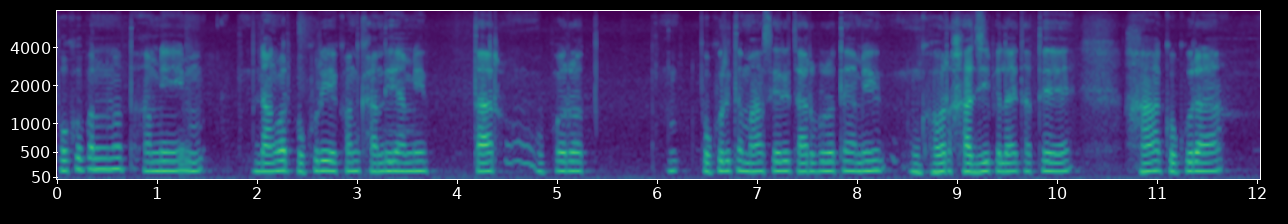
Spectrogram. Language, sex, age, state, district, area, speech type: Assamese, male, 30-45, Assam, Biswanath, rural, spontaneous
